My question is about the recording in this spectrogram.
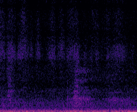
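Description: Faint rustling and scraping of a knitting needle through wool yarn as stitches are picked up one by one along a knitted edge.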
